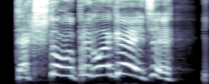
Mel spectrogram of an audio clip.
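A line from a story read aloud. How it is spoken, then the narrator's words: Hysterical shout. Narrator (Russian): истерично выкрикнул Ламли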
